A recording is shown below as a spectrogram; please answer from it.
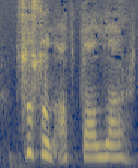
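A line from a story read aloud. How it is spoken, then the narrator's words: Shouting again. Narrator (Turkish): diye yeniden bağırdı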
